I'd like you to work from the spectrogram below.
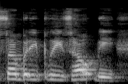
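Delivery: mild, desperate, pleading scream, put on. Retelling a hospital attack, imitating screaming for help. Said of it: "I'm screaming".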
